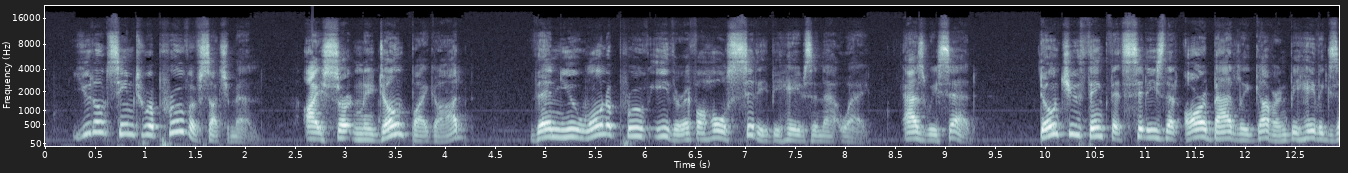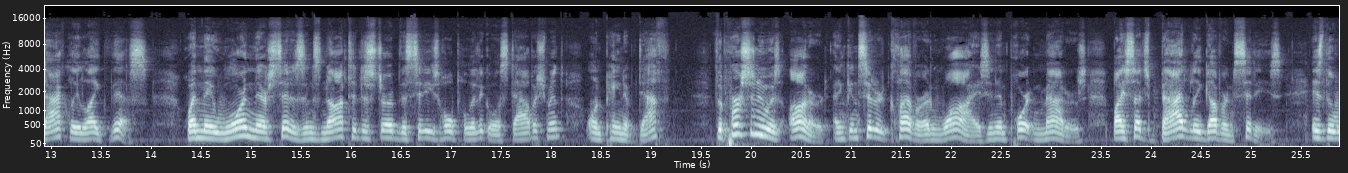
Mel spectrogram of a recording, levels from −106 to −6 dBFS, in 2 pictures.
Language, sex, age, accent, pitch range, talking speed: English, male, 40-59, American, 145-205 Hz, 185 wpm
